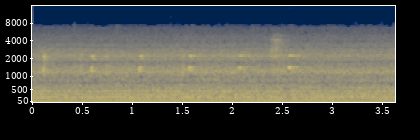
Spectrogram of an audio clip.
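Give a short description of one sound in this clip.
Short electronic menu beeps chime in a quick, even series.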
